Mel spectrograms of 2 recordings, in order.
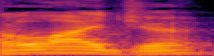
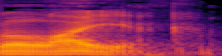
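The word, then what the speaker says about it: עָלַיִךְ: Not Elijah, but Alayik.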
